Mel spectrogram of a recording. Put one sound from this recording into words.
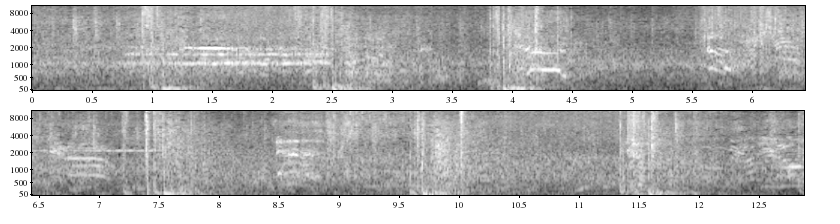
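Heavy blows thud into bodies.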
